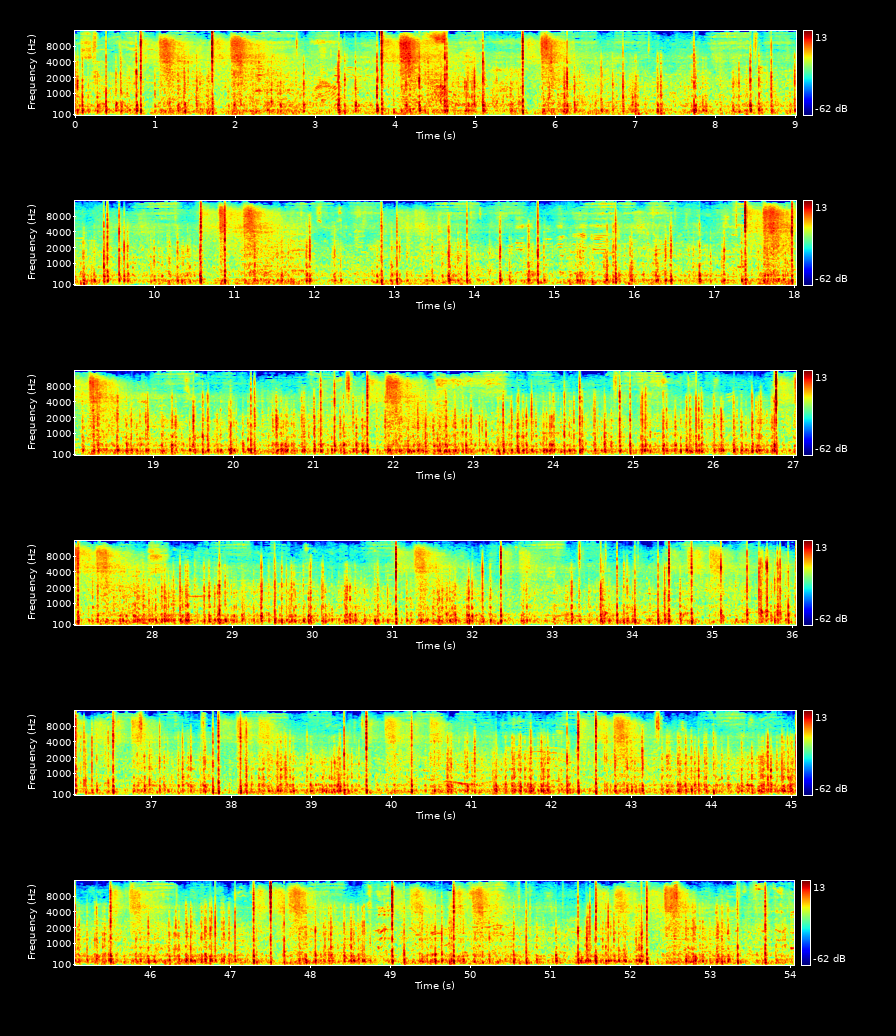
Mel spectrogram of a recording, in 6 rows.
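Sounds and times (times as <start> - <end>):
fireworks bangs and crackles: 0.0 - 54.0.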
